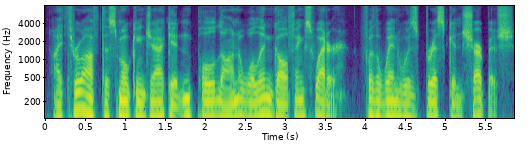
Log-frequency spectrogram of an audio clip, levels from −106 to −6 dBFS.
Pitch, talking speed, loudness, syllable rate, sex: 100 Hz, 205 wpm, -19 LUFS, 4.9 syllables/s, male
